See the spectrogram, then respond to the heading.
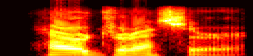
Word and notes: hairdresser: American English

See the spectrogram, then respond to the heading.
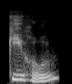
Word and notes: keyhole: Indian

